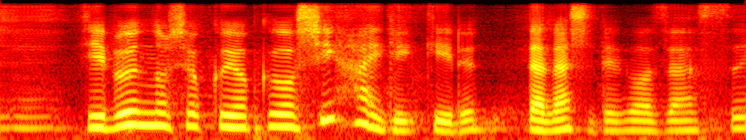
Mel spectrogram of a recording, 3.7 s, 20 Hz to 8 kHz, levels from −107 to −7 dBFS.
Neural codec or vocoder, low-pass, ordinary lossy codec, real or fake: codec, 16 kHz, about 1 kbps, DyCAST, with the encoder's durations; 7.2 kHz; none; fake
